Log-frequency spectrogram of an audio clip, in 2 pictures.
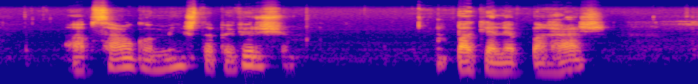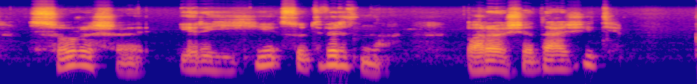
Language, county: Lithuanian, Šiauliai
